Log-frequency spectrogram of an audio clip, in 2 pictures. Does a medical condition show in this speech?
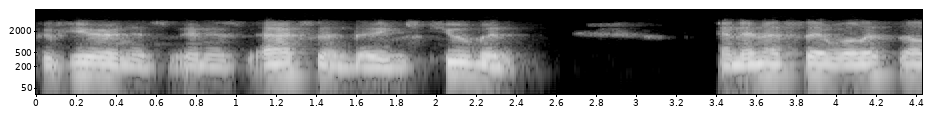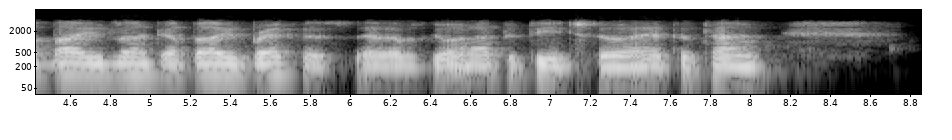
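Yes: Parkinson's; sometimes shaking, voice shakier than usual at recording.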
